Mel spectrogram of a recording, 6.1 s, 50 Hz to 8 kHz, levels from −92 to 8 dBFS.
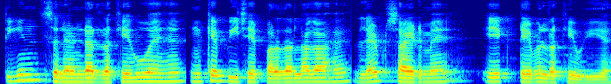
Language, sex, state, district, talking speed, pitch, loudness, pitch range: Hindi, male, Chhattisgarh, Bilaspur, 175 wpm, 140 Hz, -24 LUFS, 130-150 Hz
